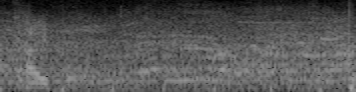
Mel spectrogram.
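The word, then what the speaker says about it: Kuiper: shoots it at 65% her last name is spelled kui p e r Kelly Kyper didn't we decide earlier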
